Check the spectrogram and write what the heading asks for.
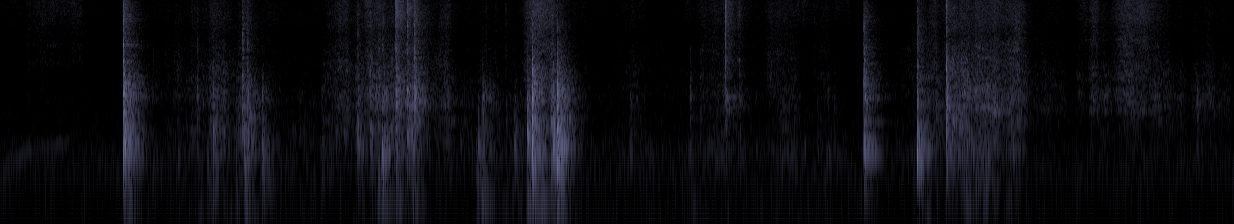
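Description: PVC elbow pipe fittings handled and set against a plastic cooler lid: a few sharp knocks, about a second in and again near nine seconds, between short scraping and rubbing sounds.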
